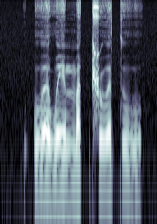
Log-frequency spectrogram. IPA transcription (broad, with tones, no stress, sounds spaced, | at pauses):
ʔ u˧ ə̯ w e˧ m a˨˩ t̚ ʂ u˨˩ ə̯ t̪ u˨˩˨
